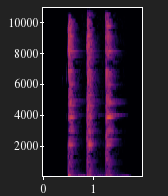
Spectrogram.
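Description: Three sharp metallic clangs from an anvil in Minecraft ring out in even succession, each bright strike decaying quickly, with no voices.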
